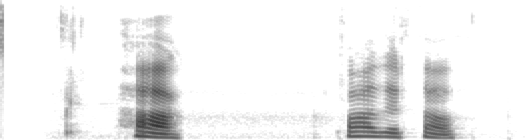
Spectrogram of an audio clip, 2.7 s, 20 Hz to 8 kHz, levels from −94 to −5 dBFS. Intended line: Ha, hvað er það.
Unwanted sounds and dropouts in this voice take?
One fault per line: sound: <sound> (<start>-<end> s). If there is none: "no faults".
no faults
